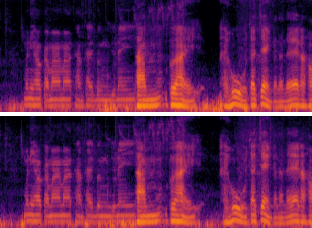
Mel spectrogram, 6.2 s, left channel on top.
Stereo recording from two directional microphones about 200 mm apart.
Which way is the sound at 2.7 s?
60° left (ahead or behind).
